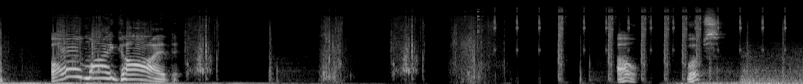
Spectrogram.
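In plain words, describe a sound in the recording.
Footsteps scuff on a stone floor.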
